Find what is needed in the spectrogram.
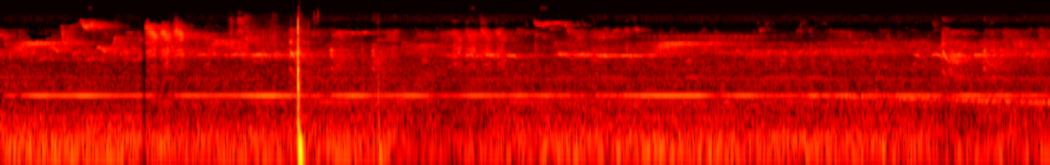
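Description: Distant Whelen outdoor warning sirens holding one steady tone, then starting to wind down in pitch near the end as the test shuts off. Birds chirp throughout, and a single sharp click about three seconds in is the loudest sound.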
